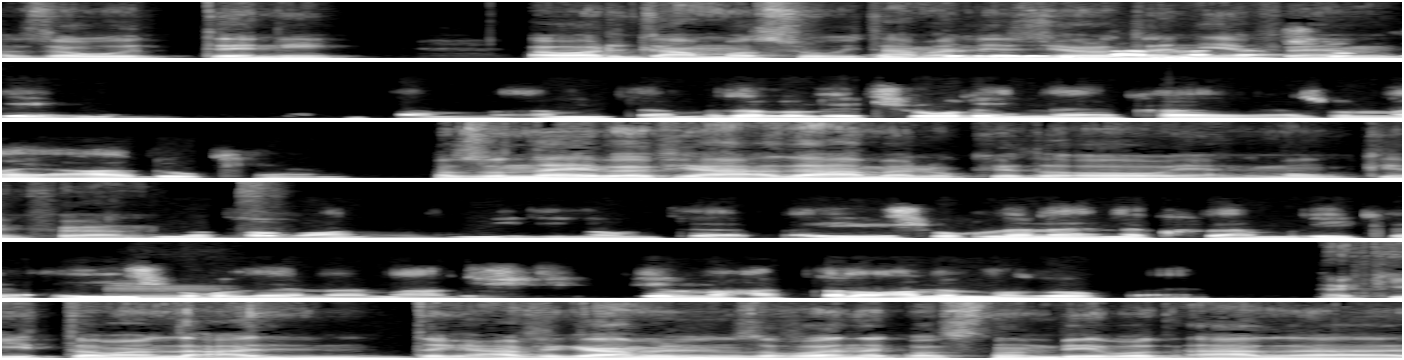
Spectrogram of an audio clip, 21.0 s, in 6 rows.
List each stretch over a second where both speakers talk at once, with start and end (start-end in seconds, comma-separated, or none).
2.2-3.6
